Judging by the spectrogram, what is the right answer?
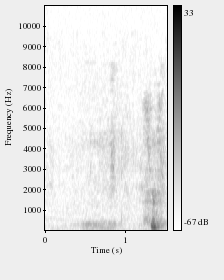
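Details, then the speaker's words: Sleeping dog snoring in a quiet room during a crafting session: soft low rumbling breath followed by a louder snorting snore; ordinary dog snoring. "Alors, vous entendez ronfler, c'est pas moi. Hein."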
